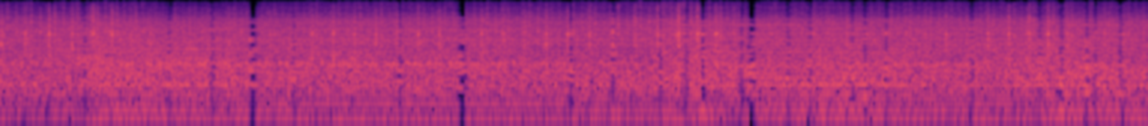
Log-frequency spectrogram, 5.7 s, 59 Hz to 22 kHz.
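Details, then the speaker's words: Cobbled-up 390 engine running again at idle, electric choke suspected not working; loud, uneven idle with irregular ticking and puffing from a massive vacuum leak behind the carburetor, with massive blow-by seen. "now while she's running idle probably not massive vacuum leak on the back of that on the back back here somewhere i got to dive into that"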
